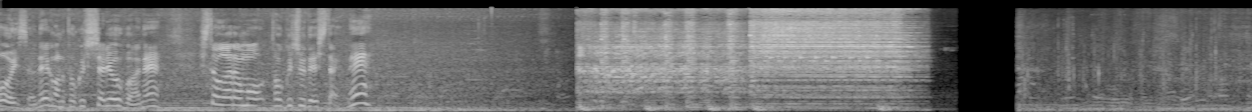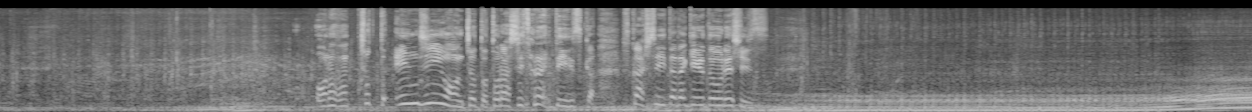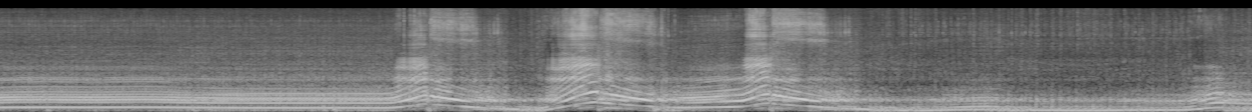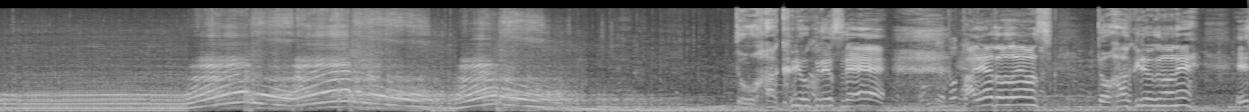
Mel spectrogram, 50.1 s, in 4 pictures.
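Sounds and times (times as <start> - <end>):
car engine revving: 10.2 - 50.0.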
